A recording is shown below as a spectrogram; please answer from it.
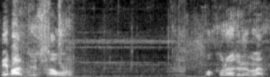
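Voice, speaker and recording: A young man casually commenting while playing, excitable and cursing at the game, shouting now and then. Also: fairly high pitch, brisk, background noise. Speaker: gaming YouTuber. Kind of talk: Let's Play commentary.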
